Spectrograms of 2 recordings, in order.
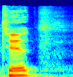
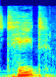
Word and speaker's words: teat: So, you're okay with tit? – I would prefer the correct pronunciation of that is teat.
